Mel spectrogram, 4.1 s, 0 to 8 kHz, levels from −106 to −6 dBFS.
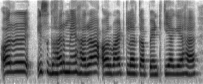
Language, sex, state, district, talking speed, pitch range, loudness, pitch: Hindi, female, Jharkhand, Palamu, 190 wpm, 250-300 Hz, -12 LUFS, 265 Hz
